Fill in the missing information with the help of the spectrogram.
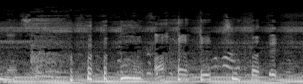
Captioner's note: laughs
